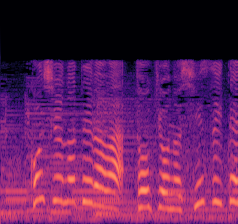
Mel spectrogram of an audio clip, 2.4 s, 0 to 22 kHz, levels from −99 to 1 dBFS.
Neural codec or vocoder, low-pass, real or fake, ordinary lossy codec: none; 7.2 kHz; real; MP3, 64 kbps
